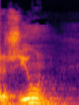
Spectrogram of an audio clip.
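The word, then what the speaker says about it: ירשיעון: Yarshiun, a pesar que está escrito, se pronuncia Yarshiun, pero como falta la Vav es 1.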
